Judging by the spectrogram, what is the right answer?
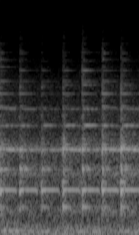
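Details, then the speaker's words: King Industrial scroll saw running after blade fitted and tensioned: crisp, even tick about five times a second with a steady ring, the sound of correct blade tension so the blade won't pop off. "that's about the sound you want to hear before that thing will pop off so you got to make sure that it's it's got pretty much tension"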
